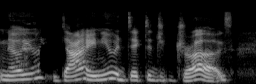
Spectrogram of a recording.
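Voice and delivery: ordinary delivery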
